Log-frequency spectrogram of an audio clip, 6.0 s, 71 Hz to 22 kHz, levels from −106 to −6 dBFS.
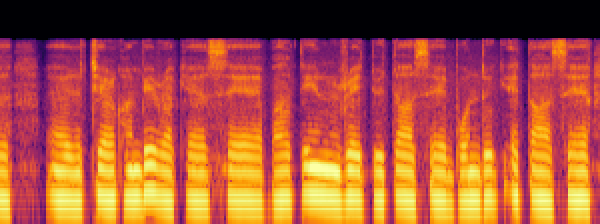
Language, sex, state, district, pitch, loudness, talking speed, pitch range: Nagamese, female, Nagaland, Kohima, 140 Hz, -15 LUFS, 130 wpm, 135-145 Hz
